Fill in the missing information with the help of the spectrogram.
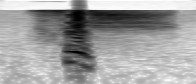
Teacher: fricatives as an example now if we pronounce this fish now fish begins with fricative and also ends in again fricative these sound these two sounds are voiceless sounds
